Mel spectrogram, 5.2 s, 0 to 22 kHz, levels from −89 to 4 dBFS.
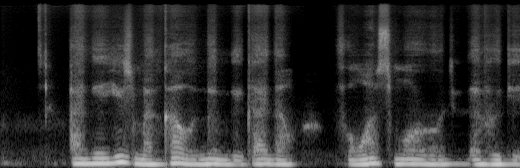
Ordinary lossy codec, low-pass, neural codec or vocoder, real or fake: none; 19.8 kHz; autoencoder, 48 kHz, 32 numbers a frame, DAC-VAE, trained on Japanese speech; fake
